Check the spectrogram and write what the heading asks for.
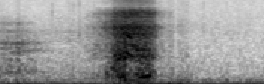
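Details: Single short, forceful sneeze through nose and mouth in a person with allergies and a current sinus infection, with itchy watery eyes, sore throat and a very sensitive nose after dust and pollen exposure.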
